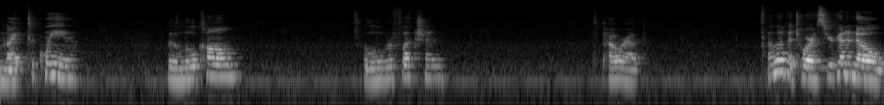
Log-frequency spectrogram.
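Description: A young woman speaks calmly and close by in short phrases with pauses.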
